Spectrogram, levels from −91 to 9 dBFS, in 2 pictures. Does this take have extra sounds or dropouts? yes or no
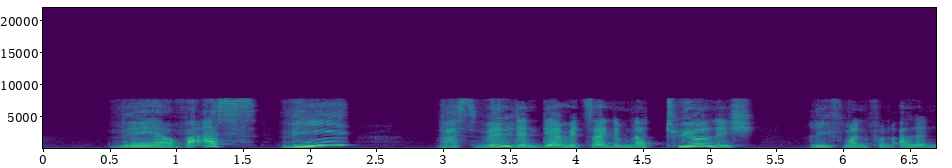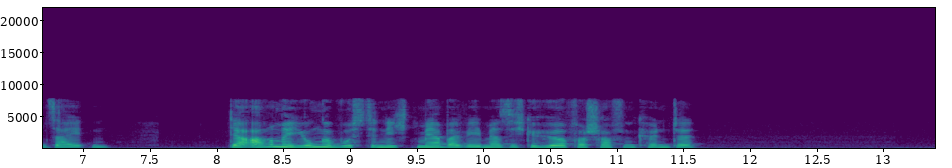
no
